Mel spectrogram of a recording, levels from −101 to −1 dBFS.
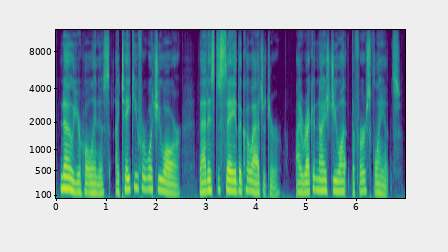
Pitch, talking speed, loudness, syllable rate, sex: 150 Hz, 195 wpm, -19 LUFS, 5.6 syllables/s, female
